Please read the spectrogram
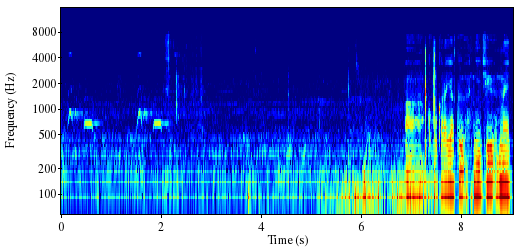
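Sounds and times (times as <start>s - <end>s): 
cuckoo calling while perched on a TV antenna: 0.0s - 5.4s
steady low rumble of noise: 0.0s - 9.0s
speech: 6.9s - 9.0s.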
